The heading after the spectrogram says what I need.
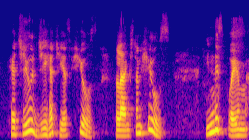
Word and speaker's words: Hughes: The pronunciation is, please be careful, this is not Hughes. This is Hughes. H-U-G-H-S, Hughes.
